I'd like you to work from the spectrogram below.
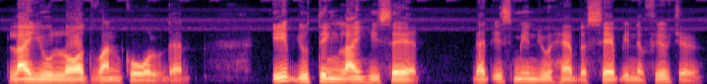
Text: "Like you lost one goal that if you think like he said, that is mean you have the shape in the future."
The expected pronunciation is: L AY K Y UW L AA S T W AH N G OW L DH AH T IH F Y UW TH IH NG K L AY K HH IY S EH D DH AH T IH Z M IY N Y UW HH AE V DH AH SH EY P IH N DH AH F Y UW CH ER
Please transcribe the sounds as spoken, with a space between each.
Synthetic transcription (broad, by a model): L AY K Y UW L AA T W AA N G OW L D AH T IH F Y UW T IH NG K L AY K HH IY S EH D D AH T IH S M IY N Y UW HH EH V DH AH S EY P IH N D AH F Y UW CH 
